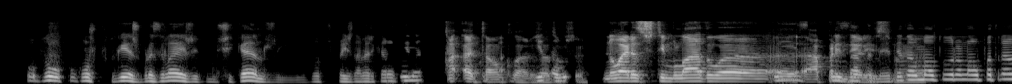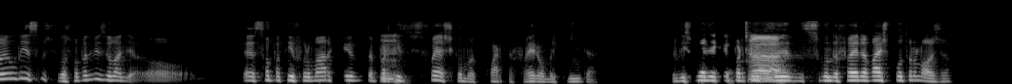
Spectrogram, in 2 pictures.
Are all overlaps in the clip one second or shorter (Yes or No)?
No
